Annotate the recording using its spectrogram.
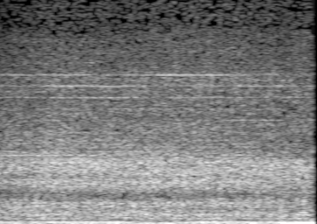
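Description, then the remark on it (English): A propeller plane carrying a person's remains arrives at the airport, its engines droning loudly and steadily, a low humming tone that shifts slightly in pitch near the end, with no voices. “plane carrying his remains arrived at the airport today.”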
